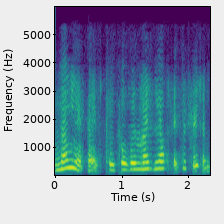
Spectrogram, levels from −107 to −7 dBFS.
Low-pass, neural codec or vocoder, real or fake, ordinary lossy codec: 5.4 kHz; codec, 16 kHz, 1 kbps, FreqCodec, smaller model; fake; AAC, 24 kbps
